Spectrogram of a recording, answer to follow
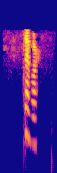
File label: Police Dispatch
